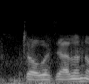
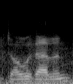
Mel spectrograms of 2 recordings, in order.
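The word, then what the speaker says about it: Dolwyddelan: you back in dollar Dylan or doll with Ellen that's how you say it and it took three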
